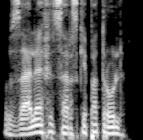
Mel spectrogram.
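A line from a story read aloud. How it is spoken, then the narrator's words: Waiter whispering. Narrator (Russian): метрдотель шепнул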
